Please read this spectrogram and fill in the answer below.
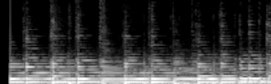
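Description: Long-neck fretless oud picked with a plectrum: a quick run of plucked notes, about five a second, most of them on one repeated pitch.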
